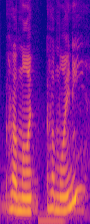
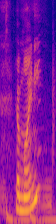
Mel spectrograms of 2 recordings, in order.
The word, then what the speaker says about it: Hermione: Hermoni. Because she had like a different name in German. Hermoni. How do you say her name? Hermione.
